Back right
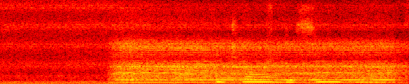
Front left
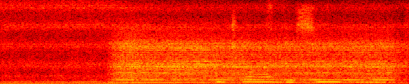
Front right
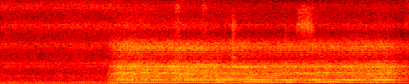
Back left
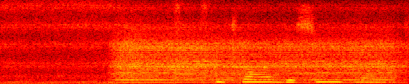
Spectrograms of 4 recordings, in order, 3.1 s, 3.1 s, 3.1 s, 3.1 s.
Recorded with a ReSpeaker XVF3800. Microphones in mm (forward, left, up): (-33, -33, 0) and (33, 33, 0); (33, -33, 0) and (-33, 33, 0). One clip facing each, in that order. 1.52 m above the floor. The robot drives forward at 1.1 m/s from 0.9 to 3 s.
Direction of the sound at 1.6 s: 175° right.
